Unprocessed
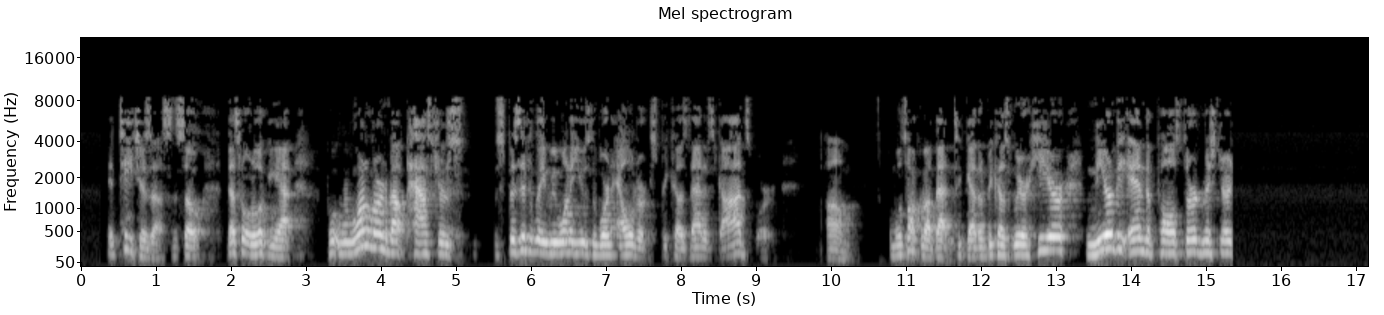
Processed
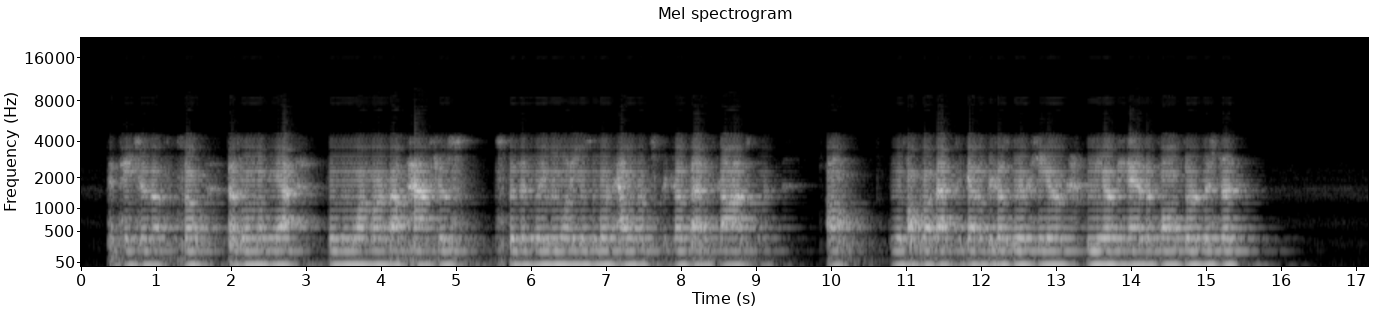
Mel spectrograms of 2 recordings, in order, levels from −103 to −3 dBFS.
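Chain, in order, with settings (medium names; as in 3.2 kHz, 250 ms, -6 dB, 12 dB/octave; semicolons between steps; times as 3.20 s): block-companded coder 5-bit; bass shelf 210 Hz -5.5 dB; in parallel at -8 dB: sample-rate reducer 1.4 kHz, jitter 0%; on the sum: monotone LPC vocoder at 8 kHz 190 Hz; compression 4:1, threshold -24 dBFS, peak gain reduction 13 dB; tilt EQ +4 dB/octave; static phaser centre 670 Hz, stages 8; simulated room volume 2300 m³, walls furnished, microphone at 2.9 m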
